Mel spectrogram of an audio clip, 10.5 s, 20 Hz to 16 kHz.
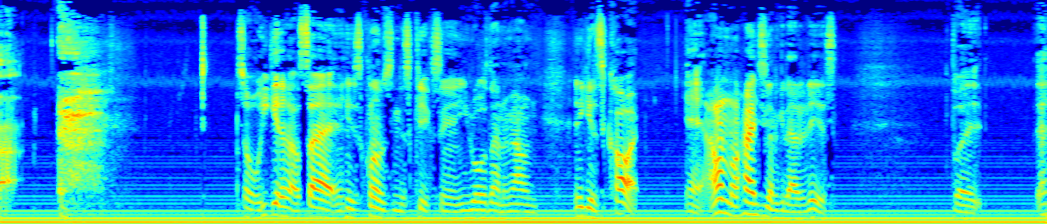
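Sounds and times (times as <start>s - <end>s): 
loud raspy low gurgling burp: 0.0s - 1.0s
steady hum: 0.0s - 10.4s
speech: 2.4s - 8.4s, 9.5s - 10.4s.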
